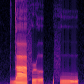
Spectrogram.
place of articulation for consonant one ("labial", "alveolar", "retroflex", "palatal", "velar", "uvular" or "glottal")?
alveolar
